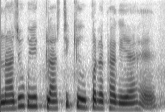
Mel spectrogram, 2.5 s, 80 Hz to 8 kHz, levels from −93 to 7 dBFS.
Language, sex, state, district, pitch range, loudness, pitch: Hindi, male, Arunachal Pradesh, Lower Dibang Valley, 165-235 Hz, -14 LUFS, 185 Hz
